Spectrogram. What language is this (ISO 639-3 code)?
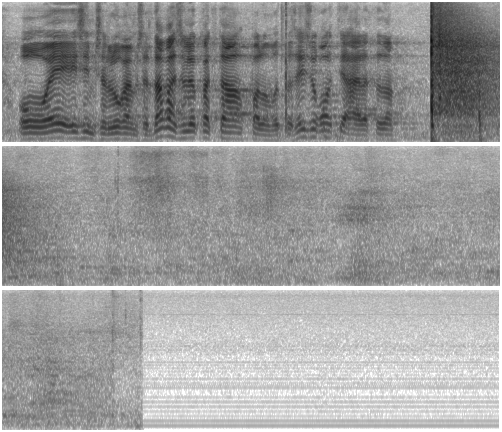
est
